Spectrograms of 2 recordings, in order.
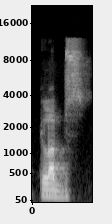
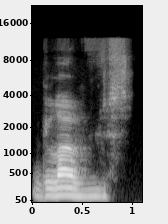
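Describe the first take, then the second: First: The word ends with a b sound. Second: The word ends with a v sound. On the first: The speaker calls it wrong. "they tend to confuse V and B. So a word like gloves, they might say glubs" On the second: The speaker calls it right. "teeth, bottom lip, v, v, gloves"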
